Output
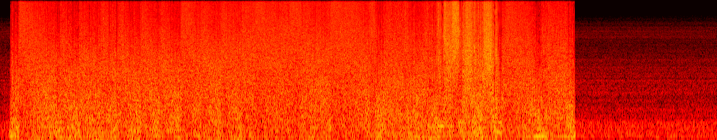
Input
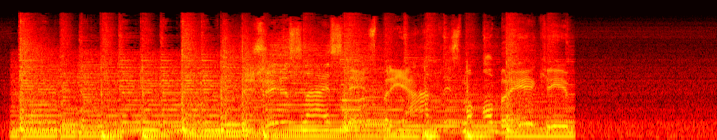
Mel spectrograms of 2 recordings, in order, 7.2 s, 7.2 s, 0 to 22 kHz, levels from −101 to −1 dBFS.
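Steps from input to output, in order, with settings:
stylus tracing distortion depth 0.036 ms
wrap-around overflow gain 30 dB
0:04.36–0:04.99: high-shelf EQ 3,400 Hz → 2,200 Hz +11.5 dB

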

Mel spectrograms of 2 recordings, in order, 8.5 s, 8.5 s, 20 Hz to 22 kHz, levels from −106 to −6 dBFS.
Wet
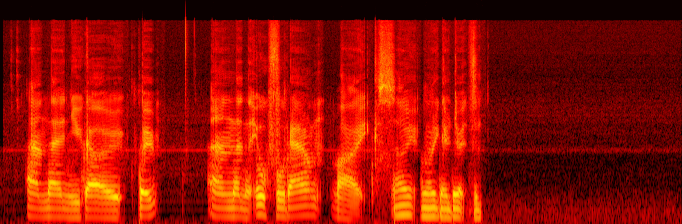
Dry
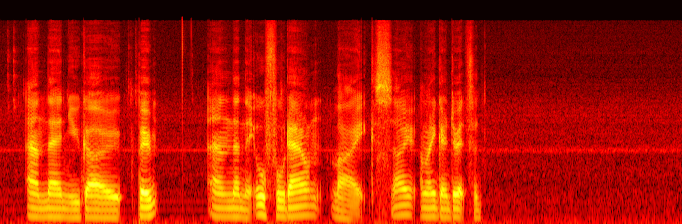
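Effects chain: first-order pre-emphasis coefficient 0.8
noise gate −54 dBFS, range −7 dB
parametric band 1,000 Hz +12.5 dB 2.3 octaves, from 0:04.93 160 Hz
downward compressor 4 to 1, threshold −38 dBFS, peak gain reduction 11 dB
multiband delay without the direct sound lows, highs 40 ms, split 1,100 Hz
level +3.5 dB

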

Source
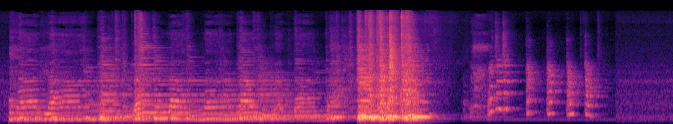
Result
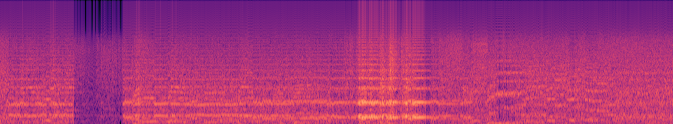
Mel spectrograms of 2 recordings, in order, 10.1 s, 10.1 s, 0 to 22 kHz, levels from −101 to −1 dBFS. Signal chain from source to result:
linear delta modulator 32 kbit/s, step −21.5 dBFS
0:01.11–0:01.85: resonant band-pass 3,700 Hz, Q 0.91
ring modulator with a square carrier 470 Hz
level −3 dB

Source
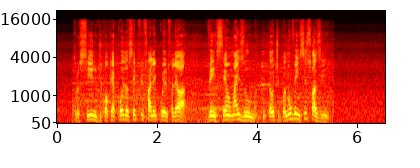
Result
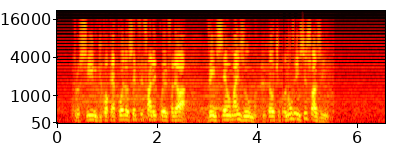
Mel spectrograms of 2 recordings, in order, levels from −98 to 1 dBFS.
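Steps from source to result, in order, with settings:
every partial snapped to a pitch grid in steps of 2 semitones
0:04.42–0:05.01: transient designer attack −12 dB, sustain +1 dB
level +2.5 dB

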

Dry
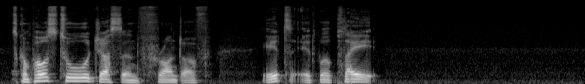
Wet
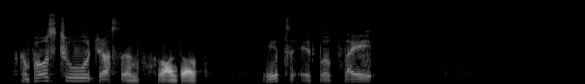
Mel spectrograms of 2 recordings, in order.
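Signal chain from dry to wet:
low-pass that shuts in the quiet parts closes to 380 Hz, open at −13 dBFS
harmonic and percussive parts rebalanced percussive +5 dB
brickwall limiter −9.5 dBFS, peak gain reduction 11.5 dB
transient designer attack −8 dB, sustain −12 dB
LFO wah 0.38 Hz 600–2,000 Hz, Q 2.5

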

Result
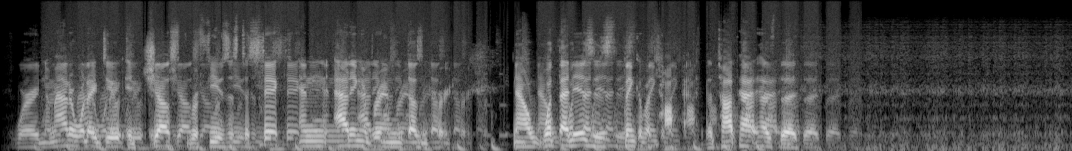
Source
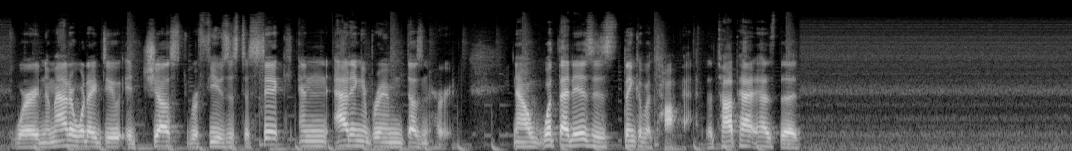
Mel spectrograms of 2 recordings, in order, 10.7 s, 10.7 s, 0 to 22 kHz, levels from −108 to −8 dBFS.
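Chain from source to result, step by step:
fade in at the beginning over 1.07 s
reverb reduction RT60 0.87 s
noise gate −59 dBFS, range −6 dB
in parallel at −8 dB: soft clipping −30.5 dBFS, distortion −7 dB
on the sum: feedback echo at a low word length 224 ms, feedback 35%, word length 8 bits, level −11 dB

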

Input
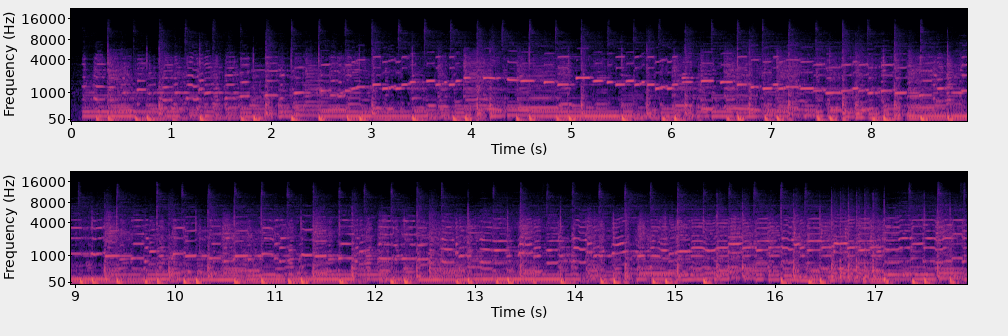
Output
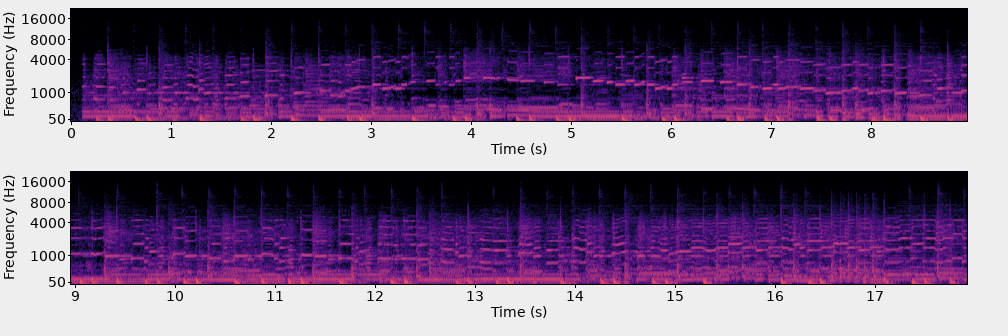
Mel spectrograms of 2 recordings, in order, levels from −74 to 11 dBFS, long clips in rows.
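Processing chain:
0:03.35–0:05.06: flat-topped bell 1,100 Hz −11.5 dB 1.2 octaves
level −5.5 dB

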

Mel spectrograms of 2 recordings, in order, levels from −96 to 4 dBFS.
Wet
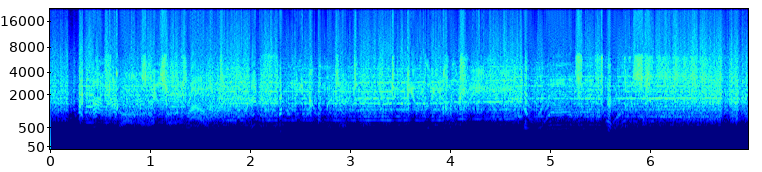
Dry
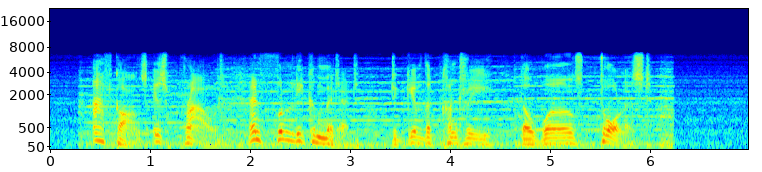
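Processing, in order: feedback delay that plays each chunk backwards 138 ms, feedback 60%, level −12.5 dB
high-shelf EQ 4,500 Hz −5 dB
reversed playback
upward compression, threshold −29 dBFS
reversed playback
leveller curve on the samples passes 2
repeating echo 230 ms, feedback 49%, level −16.5 dB
on a send at −16.5 dB: convolution reverb RT60 2.4 s, pre-delay 7 ms
on the sum: brickwall limiter −18 dBFS, peak gain reduction 12 dB
output level in coarse steps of 11 dB
Butterworth high-pass 1,800 Hz 36 dB per octave
spectral tilt +3.5 dB per octave
every bin compressed towards the loudest bin 2 to 1
level +4 dB

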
